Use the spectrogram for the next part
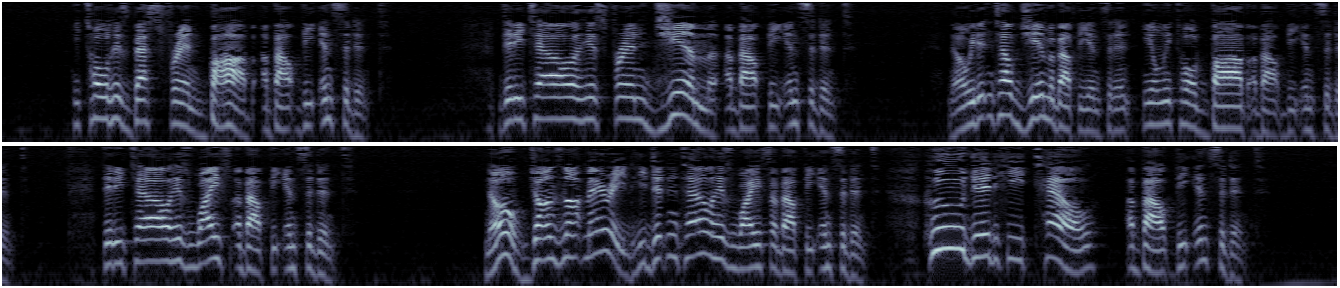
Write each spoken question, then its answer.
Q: Who did he tell about the incident?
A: He told Bob about the incident.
